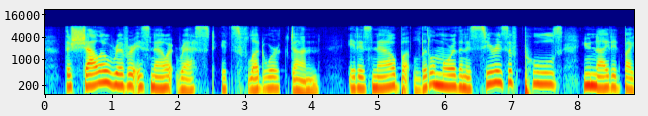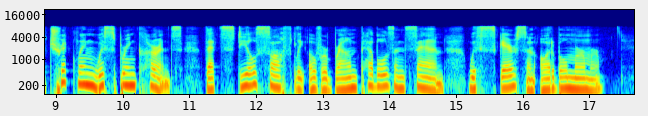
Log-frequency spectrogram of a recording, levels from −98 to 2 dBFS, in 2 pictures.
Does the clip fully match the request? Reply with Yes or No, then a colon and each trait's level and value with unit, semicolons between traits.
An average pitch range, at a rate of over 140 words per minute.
No: average, 3.9 semitones; slow, 135 wpm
